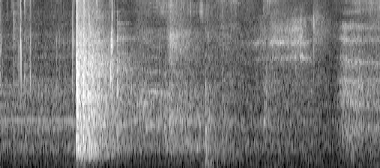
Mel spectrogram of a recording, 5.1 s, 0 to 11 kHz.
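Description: BMW R18 B's big boxer-twin engine blipped once about a second in, a sudden sharp burst of exhaust that fades over about a second, then settling low.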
